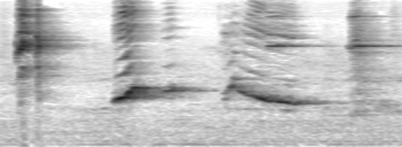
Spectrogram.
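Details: Pet African grey parrot that is always whistling and trying to talk: clear whistled notes, one rising then gliding level, another sliding downward, with a clicky burst at the start and a high thin tone near the end.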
